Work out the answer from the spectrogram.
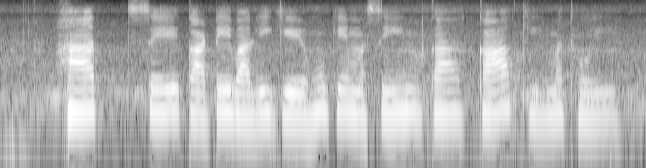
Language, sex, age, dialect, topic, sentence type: Bhojpuri, female, <18, Western, agriculture, question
